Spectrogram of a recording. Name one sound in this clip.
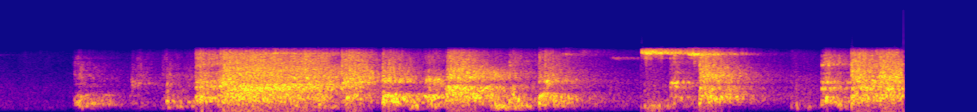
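Sneakers squeak on a wooden court floor.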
